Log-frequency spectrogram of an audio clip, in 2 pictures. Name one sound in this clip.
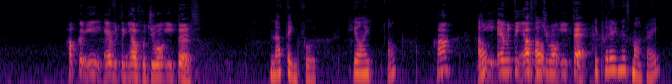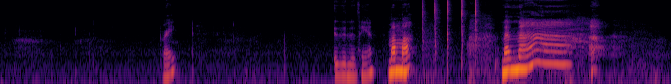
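A woman talks playfully to a baby close by.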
